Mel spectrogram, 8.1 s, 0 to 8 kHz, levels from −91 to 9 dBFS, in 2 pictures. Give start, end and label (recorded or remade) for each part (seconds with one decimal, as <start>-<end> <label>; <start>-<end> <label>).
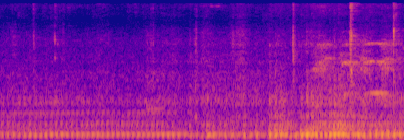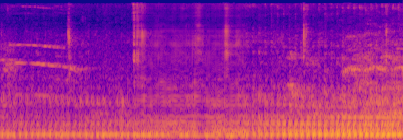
0.0-5.4 recorded; 5.4-6.5 remade; 6.5-8.1 recorded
